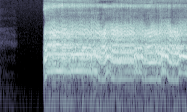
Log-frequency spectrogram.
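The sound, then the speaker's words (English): A woman lets out a sudden, sustained scream of pain as a pin pierces through her throat; it starts abruptly after a brief silence and holds loud and strained for about two seconds, unbroken. “You watch it go in, then you're watching it from the inside go all the way through as she's screaming, come out the other side”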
